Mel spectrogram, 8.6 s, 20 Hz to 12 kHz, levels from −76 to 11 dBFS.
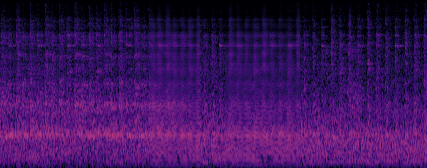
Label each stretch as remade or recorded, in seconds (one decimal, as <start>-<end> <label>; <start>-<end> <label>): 0.0-3.0 recorded; 3.0-4.0 remade; 4.0-4.5 recorded; 4.5-6.0 remade; 6.0-8.6 recorded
